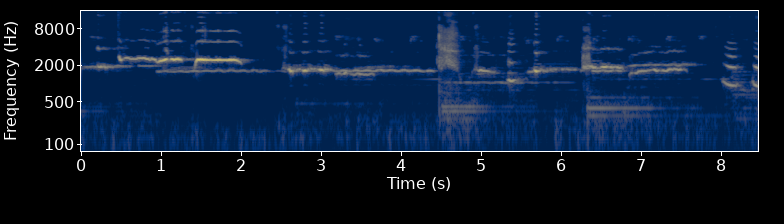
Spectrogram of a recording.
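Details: A pet female common starling, aged 1 year 4 months, indoors, runs through clear, level and sliding whistles, with sharp clicks and buzzy bursts like mimicked speech; a whistled song plays in the background.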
